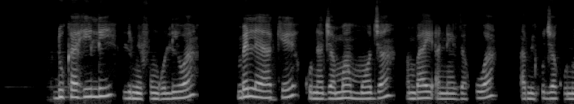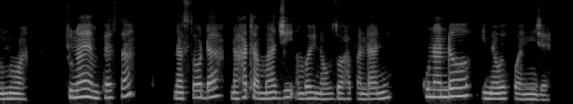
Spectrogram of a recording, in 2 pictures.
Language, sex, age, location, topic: Swahili, female, 18-24, Kisumu, finance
